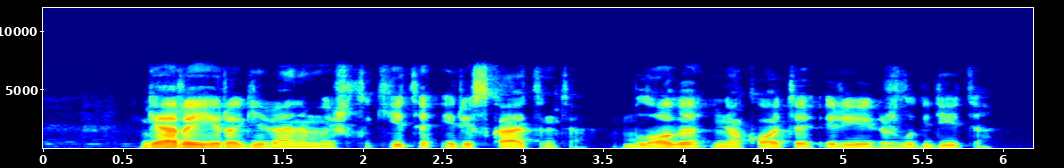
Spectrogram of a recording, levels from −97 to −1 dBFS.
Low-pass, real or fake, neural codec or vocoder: 7.2 kHz; real; none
